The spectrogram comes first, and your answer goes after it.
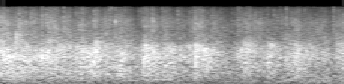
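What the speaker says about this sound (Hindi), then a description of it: "सर के लिए एक बार फिर तालियां बजाइए।" An audience at a book launch on the premises of a defence academy gives a round of applause, steady and dense clapping throughout the moment, loud and close with no voices over it.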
